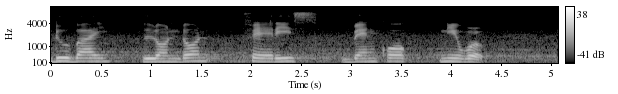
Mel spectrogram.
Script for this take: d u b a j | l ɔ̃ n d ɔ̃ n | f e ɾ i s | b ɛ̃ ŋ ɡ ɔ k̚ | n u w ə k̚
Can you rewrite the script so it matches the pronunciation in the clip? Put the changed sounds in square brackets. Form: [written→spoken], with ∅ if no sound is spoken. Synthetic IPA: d u b a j | l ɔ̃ n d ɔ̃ n | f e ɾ i s | b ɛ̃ ŋ [ɡ→k] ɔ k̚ | n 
